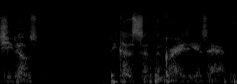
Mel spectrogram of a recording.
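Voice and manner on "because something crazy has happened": whispered under the breath, very quiet. Retelling what the wedding planner whispered at a team meeting: imitating a whisper. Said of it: "why are we whispering?".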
